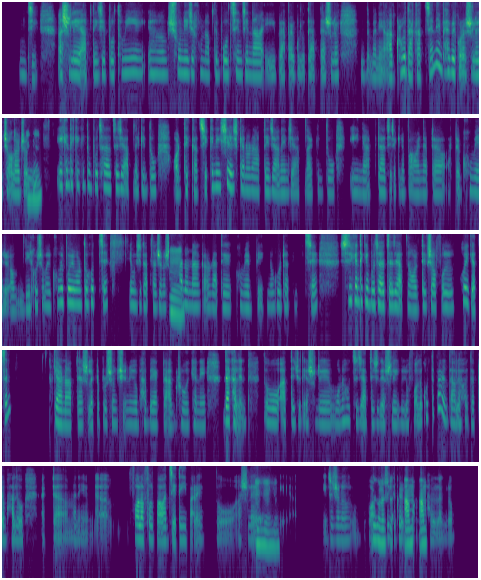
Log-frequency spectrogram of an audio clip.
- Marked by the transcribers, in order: tapping; swallow
- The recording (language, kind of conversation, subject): Bengali, advice, দুপুরের ঘুমানোর অভ্যাস কি রাতের ঘুমে বিঘ্ন ঘটাচ্ছে?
